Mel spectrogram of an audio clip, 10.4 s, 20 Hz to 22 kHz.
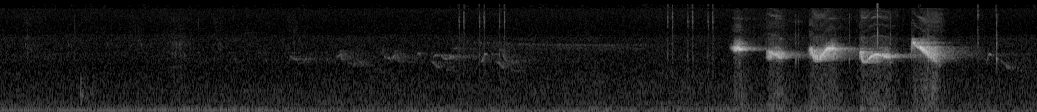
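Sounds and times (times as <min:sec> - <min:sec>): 
Scarlet tanager singing in Maryland, United States: 0:01.4 - 0:10.3.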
